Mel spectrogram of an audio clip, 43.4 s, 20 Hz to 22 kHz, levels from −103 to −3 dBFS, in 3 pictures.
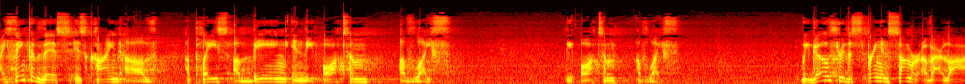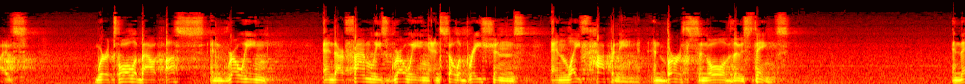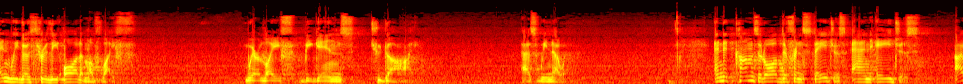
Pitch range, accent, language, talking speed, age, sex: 110-150 Hz, American, English, 110 wpm, 50-69, male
